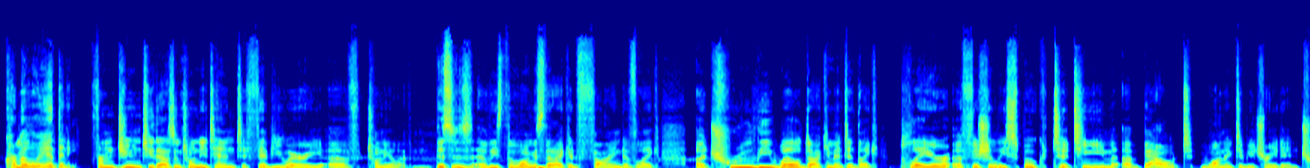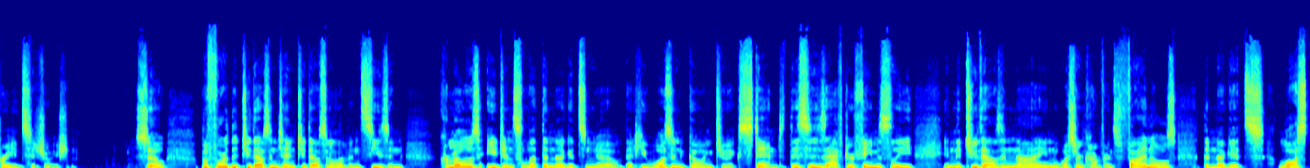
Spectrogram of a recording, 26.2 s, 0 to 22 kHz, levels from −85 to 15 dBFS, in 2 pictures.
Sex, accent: male, American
